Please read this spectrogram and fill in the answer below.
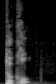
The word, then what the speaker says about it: Tuchel: Now I'm going to try it. Tuchel? – Yes. – Did I say it right? – I think so.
